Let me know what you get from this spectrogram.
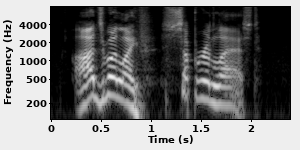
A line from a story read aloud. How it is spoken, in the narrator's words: said Lord Antony, merrily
